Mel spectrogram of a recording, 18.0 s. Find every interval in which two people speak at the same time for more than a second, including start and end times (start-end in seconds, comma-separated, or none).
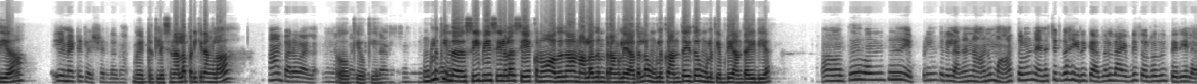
none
